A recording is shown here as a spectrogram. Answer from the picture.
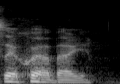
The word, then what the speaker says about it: Sjöberg: It's Sjöberg.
